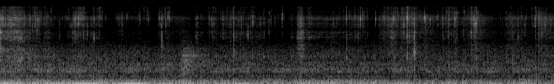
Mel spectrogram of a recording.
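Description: A bare hand mashing and squeezing boiled pumpkin mixed with gram flour and spices in a stainless steel bowl: soft wet squishing with irregular small crackles and clicks.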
